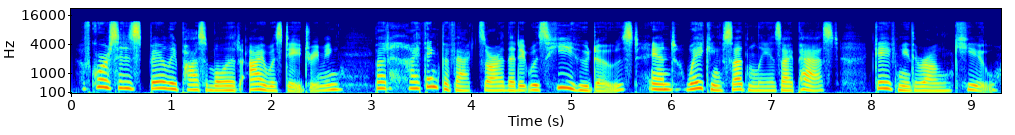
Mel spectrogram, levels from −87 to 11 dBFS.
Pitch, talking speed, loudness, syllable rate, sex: 230 Hz, 215 wpm, -20 LUFS, 5.7 syllables/s, female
